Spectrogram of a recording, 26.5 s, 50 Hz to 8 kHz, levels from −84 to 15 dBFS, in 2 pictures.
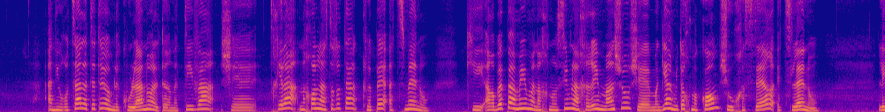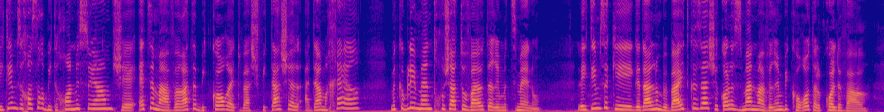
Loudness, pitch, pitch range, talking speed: -21 LUFS, 250 Hz, 210-305 Hz, 130 wpm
